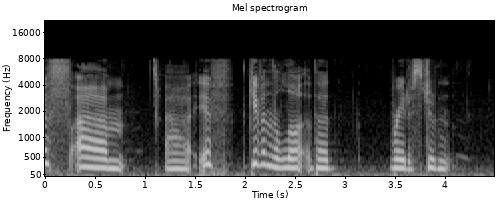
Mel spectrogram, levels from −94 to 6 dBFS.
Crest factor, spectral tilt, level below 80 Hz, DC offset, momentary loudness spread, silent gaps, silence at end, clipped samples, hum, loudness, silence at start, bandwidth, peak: 16 dB; -5.5 dB/octave; -42 dBFS; under 0.1%; 11 LU; none; 0.45 s; under 0.1%; none; -22 LUFS; 0 s; 8.2 kHz; -6 dBFS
